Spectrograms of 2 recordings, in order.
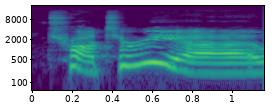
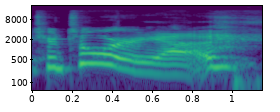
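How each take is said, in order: First: It is said with a worldly, Italian-sounding accent. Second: It is said with a regional American accent. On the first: The speaker calls it right. "like a you know worldly person" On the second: The speaker calls it wrong. "with my weird Pennsylvania, Baltimore, New York accent"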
